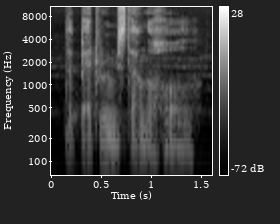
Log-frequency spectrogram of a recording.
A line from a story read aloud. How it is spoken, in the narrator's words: I groaned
